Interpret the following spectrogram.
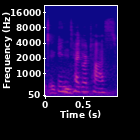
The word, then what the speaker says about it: Integritas: Integritas Resources. Integritas Resources. Yeah. So it's Latin.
